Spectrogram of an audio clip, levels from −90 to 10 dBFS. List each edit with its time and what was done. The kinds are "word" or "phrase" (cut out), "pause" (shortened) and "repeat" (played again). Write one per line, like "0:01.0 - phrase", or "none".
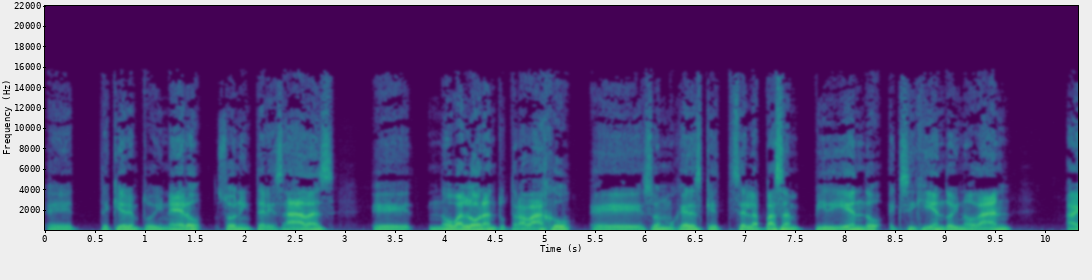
0:00.9 - word
0:05.4 - pause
